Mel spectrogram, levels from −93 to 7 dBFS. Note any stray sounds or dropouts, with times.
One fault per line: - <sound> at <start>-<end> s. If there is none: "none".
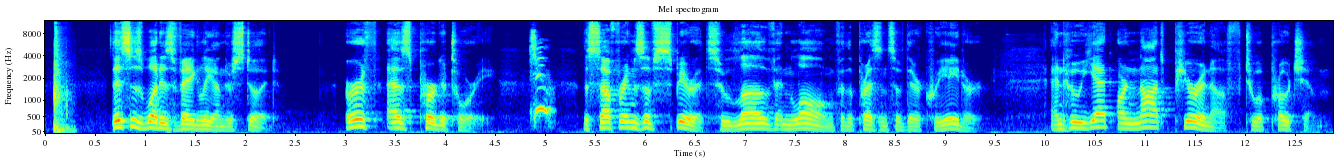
- thud at 0.1-0.3 s
- sneeze at 4.8-5.1 s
